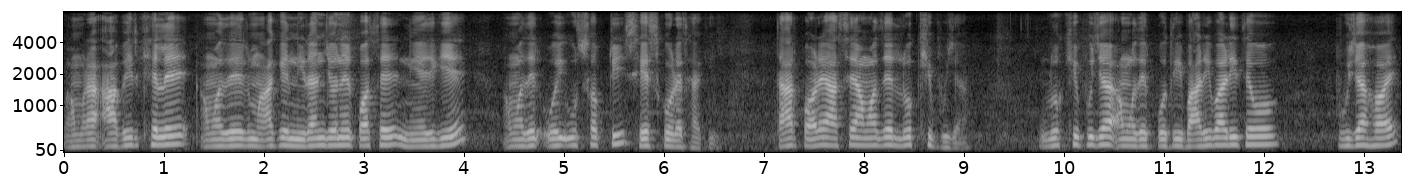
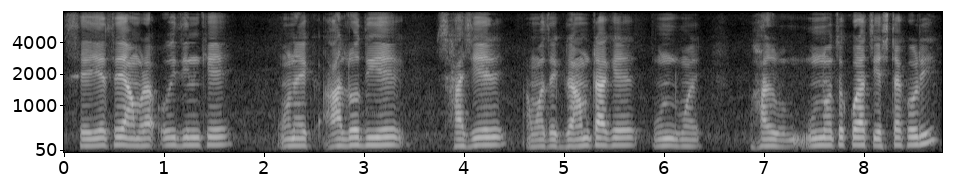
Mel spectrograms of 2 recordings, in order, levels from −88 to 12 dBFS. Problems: none marked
